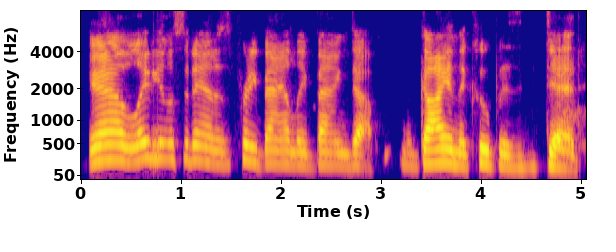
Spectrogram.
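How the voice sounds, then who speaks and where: A woman's voice: medium pitch, moderate pace, natural voice. A woman playing a curt, suspicious street police officer in an old-time detective radio drama. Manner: curt, plain-spoken.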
